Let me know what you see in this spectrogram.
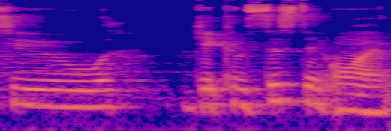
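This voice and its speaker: Relaxed in tone, a woman speaks at a fairly low pitch with ordinary pitch variation. The recording carries audible room echo and noticeable background noise. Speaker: independent singer and vlogger. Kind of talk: casual vlog monologue. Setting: home office. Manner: relaxed with many fillers.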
